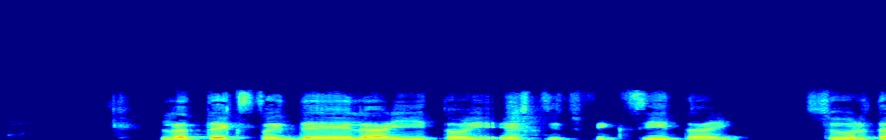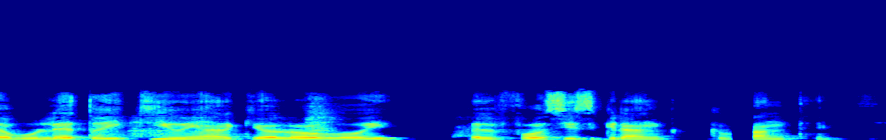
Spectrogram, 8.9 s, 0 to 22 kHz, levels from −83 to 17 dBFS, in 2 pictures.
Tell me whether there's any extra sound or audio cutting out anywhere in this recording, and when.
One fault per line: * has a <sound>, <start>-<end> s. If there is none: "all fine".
* has a dropout, 8.1-8.2 s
